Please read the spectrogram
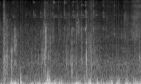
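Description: Handling noise from hands working fishing tackle right against the camera's microphone: irregular low knocks, bumps and rubs, with a few sharper clicks.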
